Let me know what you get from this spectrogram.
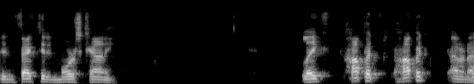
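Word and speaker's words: Hopatcong: Lake Hoppet. I don't know how to say it. It's Lake Apacon. Okay, Apacon, but it's actually Lake Apacon is how they pronounce it.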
